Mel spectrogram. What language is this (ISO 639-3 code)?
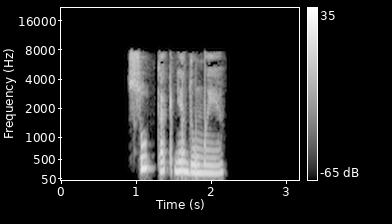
bel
